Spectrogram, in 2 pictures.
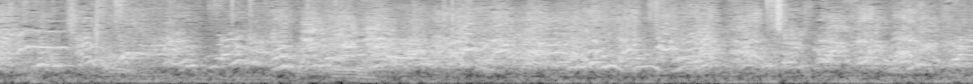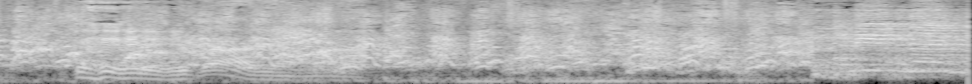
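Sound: small dog barking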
